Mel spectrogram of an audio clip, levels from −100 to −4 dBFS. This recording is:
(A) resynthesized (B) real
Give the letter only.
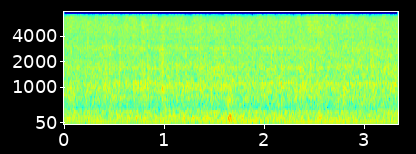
A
